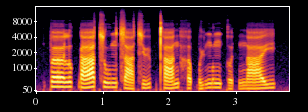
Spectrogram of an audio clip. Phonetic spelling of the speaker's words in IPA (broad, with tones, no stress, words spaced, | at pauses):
pœː˧lʊ˧k̚aː˨˥ t͡suː˧ŋt͡saː˨˩t͡syː˨˥p̚t̪ʰaː˨˥n hɐ˧p̚ɵ˨˥ɥŋʊ˥ŋkɵ˨t̚ n̪aː˨˧j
